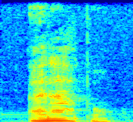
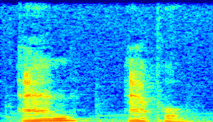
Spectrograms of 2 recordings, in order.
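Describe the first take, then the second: First: The two words blend into one unit. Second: The two words are said separately. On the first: The speaker calls it right. "When we're speaking naturally, it becomes an apple. One word, one sound unit" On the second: The speaker calls it wrong. "We don't speak like that"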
